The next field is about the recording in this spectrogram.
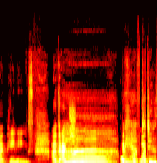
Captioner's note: gasps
